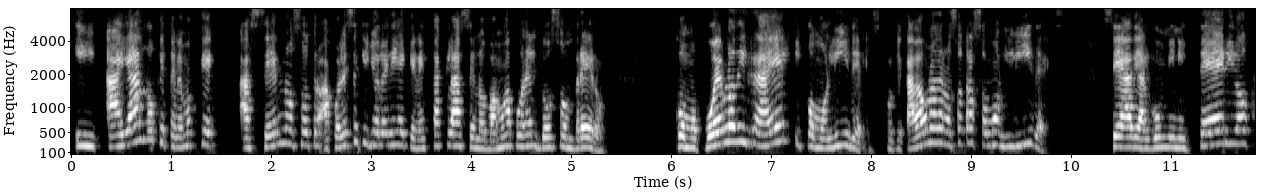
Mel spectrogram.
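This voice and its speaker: A woman's voice: fairly high pitch, a bit bright. A woman teaching a Bible class in an earnest, emphatic way, often repeating her phrases.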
